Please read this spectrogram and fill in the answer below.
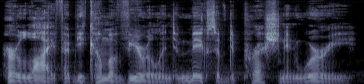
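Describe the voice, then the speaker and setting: A man reading a dark fanfiction story aloud in a slow, grave, steady narrating style. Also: a bass voice, faint music behind. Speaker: fanfiction reader.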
